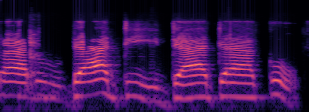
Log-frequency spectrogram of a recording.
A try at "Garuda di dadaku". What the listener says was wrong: Nah, itu keluar udara tuh. Bukan di dada, tapi di dada.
